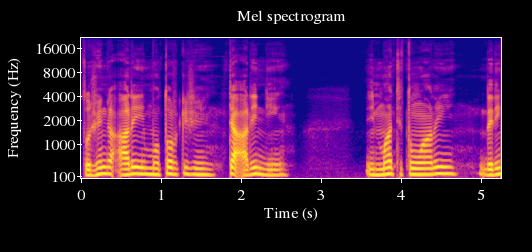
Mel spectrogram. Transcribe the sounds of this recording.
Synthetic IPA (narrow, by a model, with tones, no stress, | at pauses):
t̪u˨ʃ̬i˦ŋɡa̰˧ʔa˧ɾi˦˧mõ˧t̪o˦ɾki˦ʃ̬i˧t̪ʲa̰˦ʔa̰˧ɾi˦˧nd̪ĩ˧ | ĩ˧mã˦t̪ʰi˧t̪ũ˧ã˧ɾi˦ | nd̪e˧ɾi˦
